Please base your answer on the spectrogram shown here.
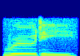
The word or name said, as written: rooty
